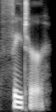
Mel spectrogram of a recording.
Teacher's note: The V that sounds like an F.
